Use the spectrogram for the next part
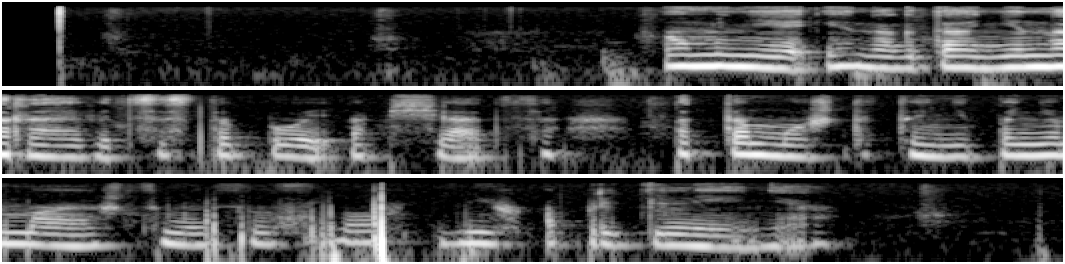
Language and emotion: Russian, neutral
